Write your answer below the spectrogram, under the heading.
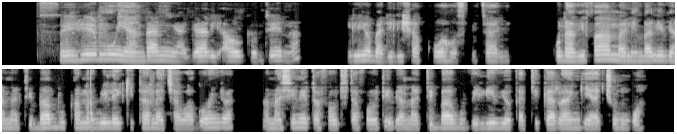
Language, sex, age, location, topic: Swahili, female, 25-35, Kisumu, health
